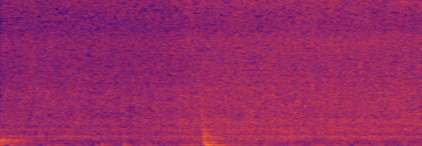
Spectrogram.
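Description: Tomato and ginger frying in oil with spices, a steady close sizzle with a faint stir or scrape partway through and no voices.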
